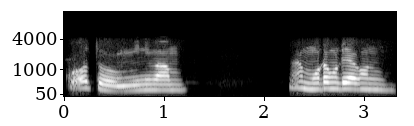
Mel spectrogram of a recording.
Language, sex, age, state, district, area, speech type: Bengali, male, 18-30, West Bengal, South 24 Parganas, rural, conversation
